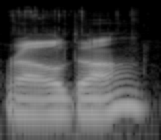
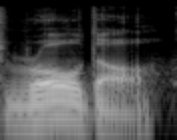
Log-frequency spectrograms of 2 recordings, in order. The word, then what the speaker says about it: Roald Dahl: great name you know that book Frank yeah Raul doll I think it's Roald Dahl oh Raul let's see roll a BFG from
